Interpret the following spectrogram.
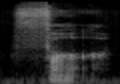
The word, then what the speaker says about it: for: Here, for is unstressed, so it becomes fur.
